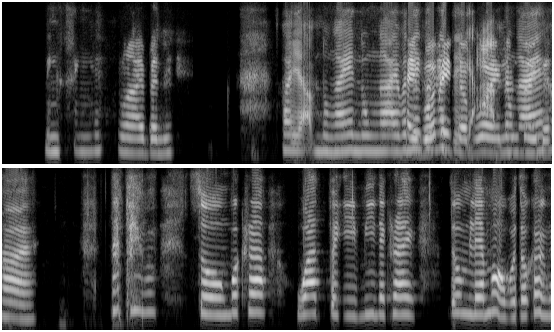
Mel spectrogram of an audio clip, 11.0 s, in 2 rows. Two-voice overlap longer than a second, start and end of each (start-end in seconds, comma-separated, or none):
4.0-5.4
